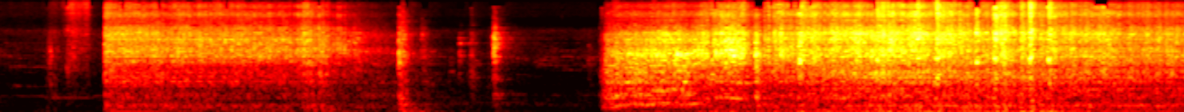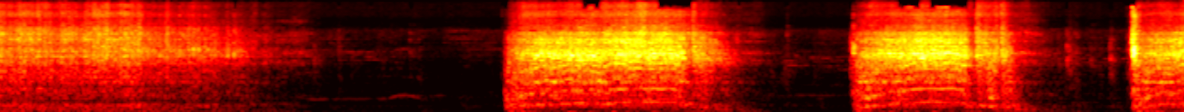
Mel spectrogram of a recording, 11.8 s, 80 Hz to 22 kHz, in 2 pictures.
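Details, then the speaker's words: 1938 Chevrolet Master Deluxe, sitting since the 1970s, first revival attempt: several long cranking bursts with a sluggish, uneven churn that never catches, a slow crank and no start; owners suspect low compression and a weak starter. "'re fighting here is some pretty low compression and a quite a weak starter unfortunately"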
